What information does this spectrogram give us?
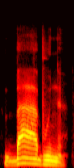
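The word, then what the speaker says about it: بابٌ: Ça se prononce baaboun.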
